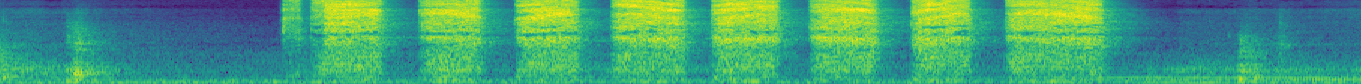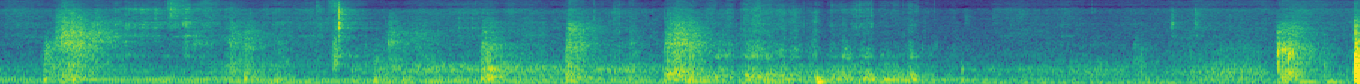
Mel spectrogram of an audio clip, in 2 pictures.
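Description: Spray gun laying a second primer coat on a repaired carbon fiber car hood: eight short, loud hissing bursts in steady rhythm, close by, followed by quieter handling clatter and faint background noise.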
